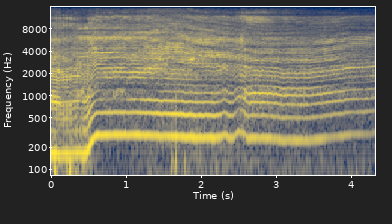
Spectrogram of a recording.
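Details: Small engine on a cold day, untuned for the cold: picks up, then bogs at top end with a soft, lazy note instead of clearing out; running rich, high-speed needle needs opening a little.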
